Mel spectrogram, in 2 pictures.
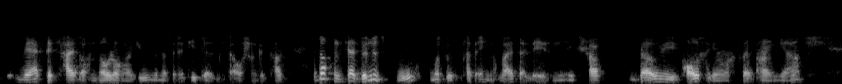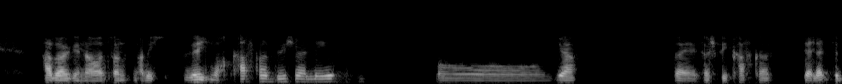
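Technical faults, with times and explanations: Throughout: AMR narrowband mobile codec. The speech was coded by the AMR-NB mobile codec in a heavily damaged, low-rate mode, which fits a bitrate of about 6 kbps. Only about 250 Hz to 3.7 kHz survives, so the speech sounds thin and telephone-like. With so few pulses available to drive the vocal tract model, the voice is left buzzy and synthetic.
0.96–1.00 s: lost AMR speech frames. A frame failed its checksum, and the decoder repeated the last good settings at lower gain, causing a brief dip or warble that fits a single 20 ms loss.
7.02–7.11 s: lost AMR speech frames. About 40 ms went missing, which fits two frames, so the concealment holds the sound slightly longer before the speech resumes.
11.78–12.06 s: lost AMR speech frames. About 220 ms of losses are scattered over 280 ms, with a longest run of 100 ms. The speech smears, fades toward silence, and returns rough.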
